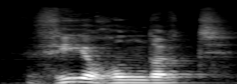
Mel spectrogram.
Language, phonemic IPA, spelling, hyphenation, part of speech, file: Dutch, /ˈviːrˌɦɔn.dərt/, vierhonderd, vier‧hon‧derd, numeral, Nl-vierhonderd.ogg
- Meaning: four hundred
